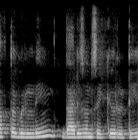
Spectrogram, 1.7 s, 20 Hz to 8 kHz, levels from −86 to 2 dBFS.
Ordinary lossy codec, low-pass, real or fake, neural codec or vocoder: none; none; fake; codec, 16 kHz, 4.8 kbps, FACodec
